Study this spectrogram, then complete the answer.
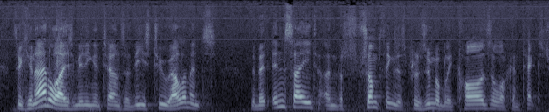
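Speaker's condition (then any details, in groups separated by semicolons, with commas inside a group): No condition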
